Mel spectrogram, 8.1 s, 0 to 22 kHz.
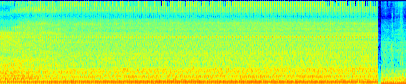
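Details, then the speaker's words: VW Passat B8 2.0 TDI EA288 (DFGA) diesel after repair, cold warm-up idle without VCDS coolant bleeding, about 7 L coolant in system, checking for leaks: steady low even hum, no knocks or misses; normal idle. "And now I will warm up engine without bleeding coolant system with VCDS."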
